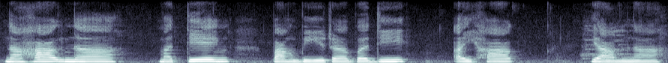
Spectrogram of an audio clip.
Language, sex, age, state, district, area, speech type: Manipuri, female, 18-30, Manipur, Kangpokpi, urban, read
